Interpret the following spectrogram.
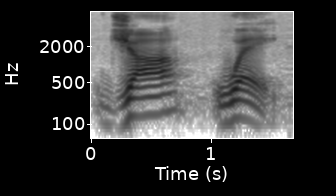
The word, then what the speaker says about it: Jahway: name but this child's name was spelled j-a-h-w-a-y which i thought was pretty clever ja way and this i'm telling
